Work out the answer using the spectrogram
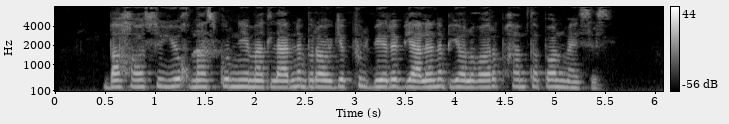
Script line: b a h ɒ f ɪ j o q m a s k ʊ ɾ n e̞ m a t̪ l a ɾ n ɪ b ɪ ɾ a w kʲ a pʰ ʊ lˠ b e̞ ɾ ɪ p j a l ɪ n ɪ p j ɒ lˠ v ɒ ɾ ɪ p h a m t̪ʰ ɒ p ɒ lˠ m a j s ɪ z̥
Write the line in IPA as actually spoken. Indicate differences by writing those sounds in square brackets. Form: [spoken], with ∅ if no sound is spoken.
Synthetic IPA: b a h ɒ [s] ɪ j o q m a s k ʊ ɾ n e̞ m a t̪ l a ɾ n ɪ b ɪ ɾ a w [ɡʲ] a pʰ ʊ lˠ b e̞ ɾ ɪ p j a l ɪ n ɪ p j ɒ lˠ v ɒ ɾ ɪ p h a m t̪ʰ ɒ p ɒ lˠ m a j s ɪ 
